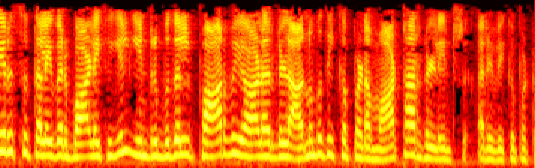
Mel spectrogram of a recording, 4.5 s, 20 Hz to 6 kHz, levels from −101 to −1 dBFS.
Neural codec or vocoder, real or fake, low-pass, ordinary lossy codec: none; real; 5.4 kHz; none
